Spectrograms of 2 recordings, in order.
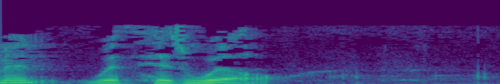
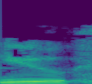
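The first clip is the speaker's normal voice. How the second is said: "you" punched clearly louder and a bit higher; emphatic you; 3 semitones higher, 6 dB louder than usual. Shown as a demonstration. Explaining the Greek word order to listeners, emphatic. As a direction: hit "you" hard, it is the point. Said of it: "there is in the emphatic position".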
